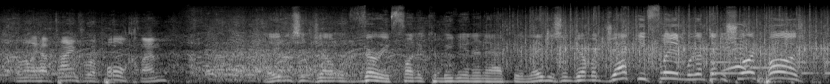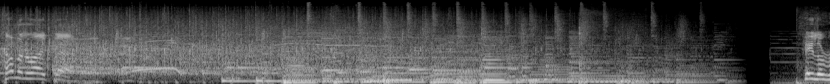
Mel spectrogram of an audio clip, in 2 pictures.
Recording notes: Live at the SouthPoint Casino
